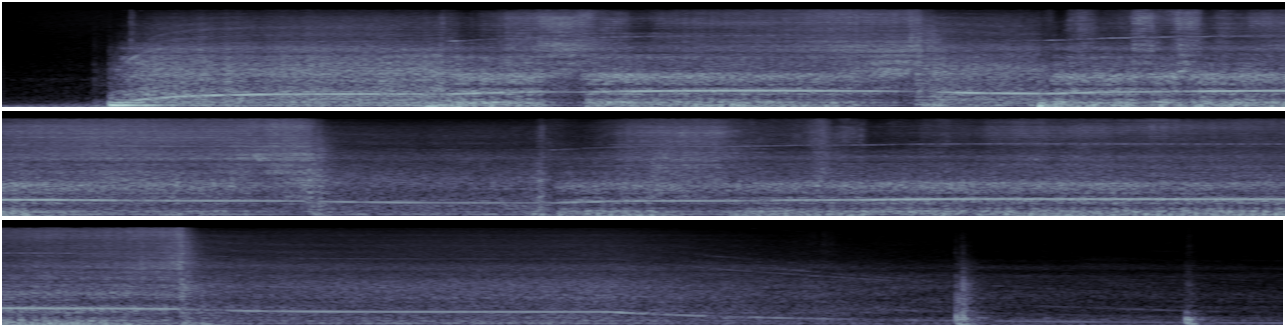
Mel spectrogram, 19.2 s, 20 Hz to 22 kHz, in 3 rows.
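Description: A Nilco S12 commercial tub-style vacuum cleaner runs loud and close: its motor spins up to a steady, whining roar with slight pitch wobbles, then winds down in a falling whine, followed by a couple of sharp knocks.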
